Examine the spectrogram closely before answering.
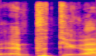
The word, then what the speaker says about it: empty: 이때 발음 empty가 아니고 empty, p는 발음 안 합니다.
